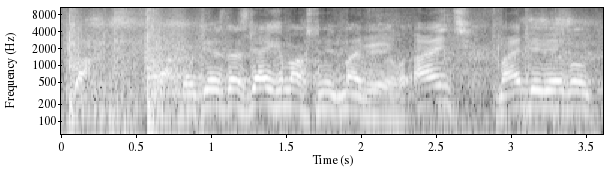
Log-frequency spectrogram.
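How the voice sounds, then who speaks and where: A man's voice: fairly high pitch, lively intonation, a little fast. A middle-aged man coaching pad drills, calling short counts and commands in a large indoor boxing gym, picked up by a camera at a distance. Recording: gym noise with loud thuds.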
